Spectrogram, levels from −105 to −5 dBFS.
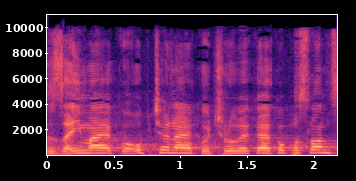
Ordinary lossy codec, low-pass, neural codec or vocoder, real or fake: AAC, 48 kbps; 9.9 kHz; none; real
